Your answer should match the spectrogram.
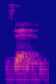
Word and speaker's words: sehen: Sehen is spelled S-E-H-E-N. And again, we have that H stretching out the vowel. – Sehen. – Unless the word is pronounced really slowly or emphatically, you're not going to hear that H. It's just an extension of the vowel. But if somebody pronounces the word slowly for you, you might hear sehen. You might feel like you're hearing that H. But in fluent speech, you won't hear it.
